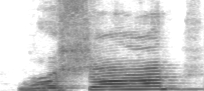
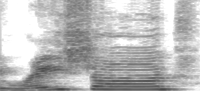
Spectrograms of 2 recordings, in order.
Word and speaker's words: Rashawn: But if you hear me pronounce his name Rashawn, then you should know that that's the right way to pronounce it. And I know a lot of people that say Rayshawn. I know a lot of people that say Rasan.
